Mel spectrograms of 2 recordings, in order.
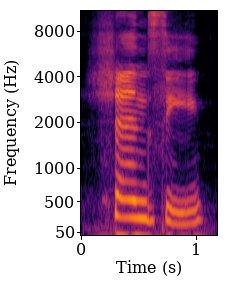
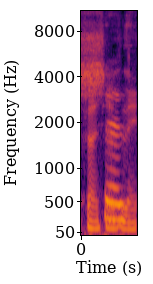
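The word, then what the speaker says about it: Szczęsny: Wojciech Shensi.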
